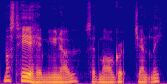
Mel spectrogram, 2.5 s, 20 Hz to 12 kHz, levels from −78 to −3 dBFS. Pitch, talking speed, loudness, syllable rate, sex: 110 Hz, 215 wpm, -20 LUFS, 5.5 syllables/s, male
